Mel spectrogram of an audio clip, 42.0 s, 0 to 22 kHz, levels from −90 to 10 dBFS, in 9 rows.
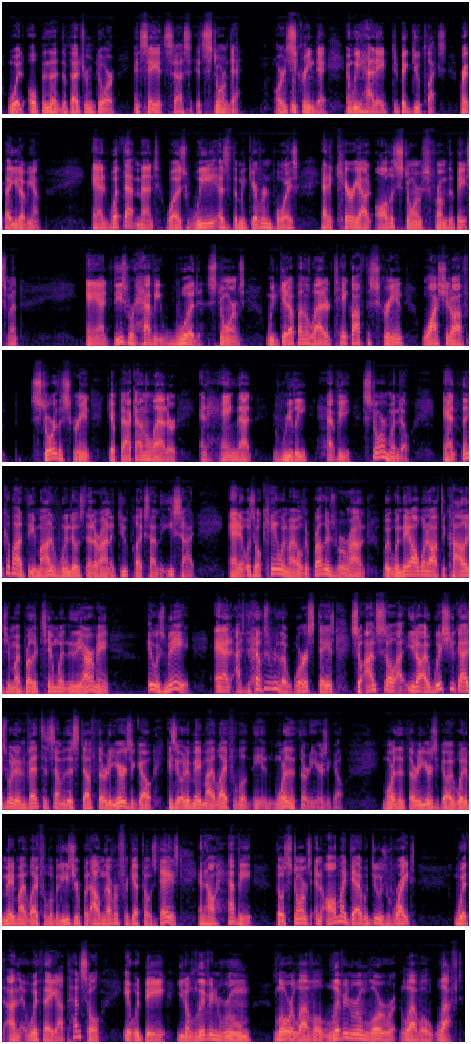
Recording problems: wrong speed, natural pitch; too fast; 1.7 times normal speed

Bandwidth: 14.5 kHz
